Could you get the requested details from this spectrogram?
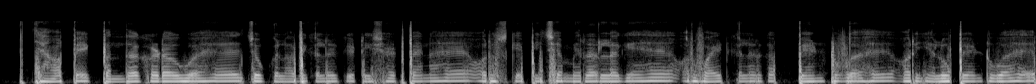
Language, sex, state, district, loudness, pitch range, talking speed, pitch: Hindi, male, Bihar, Jahanabad, -22 LUFS, 140-150 Hz, 185 wpm, 145 Hz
